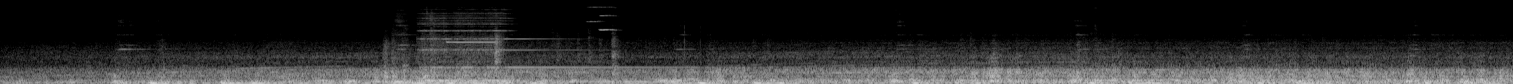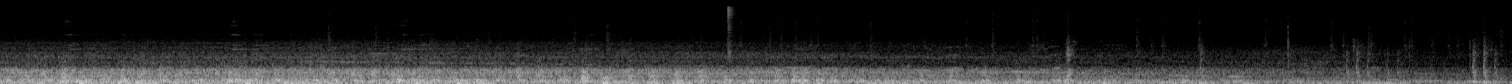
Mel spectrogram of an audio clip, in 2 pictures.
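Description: Electric tram running on street track, heard from inside the car: the rumble of wheels on rails, with a motor whine that rises in pitch as it pulls away and falls again as it slows to a stop near the end. A short tone sounds about four seconds in.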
